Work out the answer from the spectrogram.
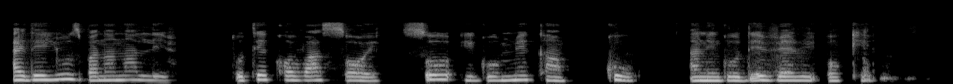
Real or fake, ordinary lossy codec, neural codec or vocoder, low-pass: real; MP3, 64 kbps; none; 7.2 kHz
